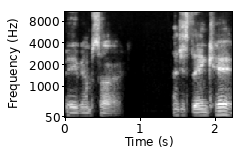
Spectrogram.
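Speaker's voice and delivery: the smoothest possible, easy delivery. Imitating a founding member's famous line: imitating a smooth voice. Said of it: "he made it sound so smooth".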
